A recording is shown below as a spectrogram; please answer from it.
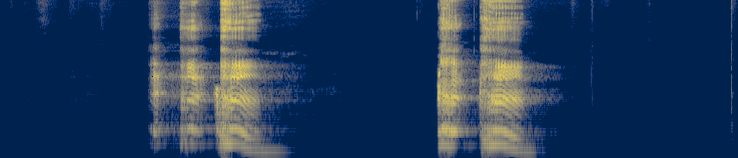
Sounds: Throat clearing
